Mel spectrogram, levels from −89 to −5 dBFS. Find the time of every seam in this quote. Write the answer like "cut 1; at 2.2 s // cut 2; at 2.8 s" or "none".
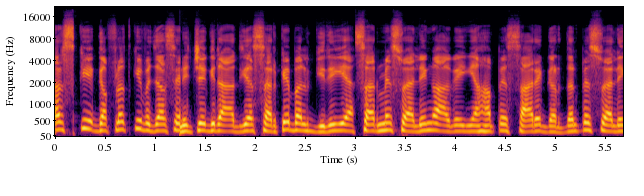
cut 1; at 1.2 s // cut 2; at 3.0 s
